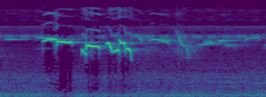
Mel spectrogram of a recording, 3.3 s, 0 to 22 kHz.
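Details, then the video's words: Oriental magpie-robin in moult, a semi-mature bird past two moults, sings a short run of fluty whistled notes. The notes slide down and then waver, and a soft continuous insect buzz runs behind them. "Kích chim hót mùa thay lông | Choè than bánh tẻ lên 2 vụ mau mồm đang rớt lông p3 Kích Choè Than Hót"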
